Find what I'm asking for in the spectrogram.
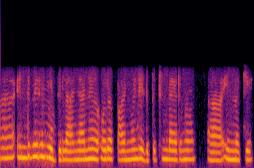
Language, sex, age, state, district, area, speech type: Malayalam, female, 18-30, Kerala, Palakkad, urban, conversation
